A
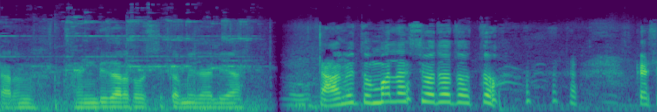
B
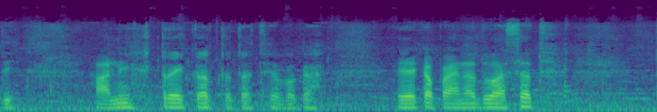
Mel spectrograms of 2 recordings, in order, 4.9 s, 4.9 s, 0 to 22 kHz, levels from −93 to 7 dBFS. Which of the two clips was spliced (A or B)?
A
